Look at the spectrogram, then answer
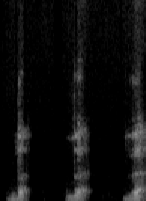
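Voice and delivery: V as a short, soft "vuh"; V said as bare "vuh", not the letter name; V sound. Shown as a demonstration. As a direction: sound out V as "vuh", one at a time. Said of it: "the V sound".

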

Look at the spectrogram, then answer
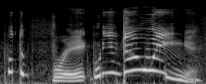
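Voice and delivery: sudden high what the frick; indignant gamer outburst; outraged surprise. Real, not acted. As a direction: caught off guard and annoyed. Gamer yelling at being killed.

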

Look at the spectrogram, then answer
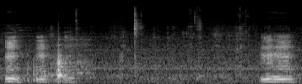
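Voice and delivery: humming with closed lips; savoring food while humming; mouth full, chewing. Real, not acted. Seen 5: Bit food just before; lips closed, cheeks working through the hums.

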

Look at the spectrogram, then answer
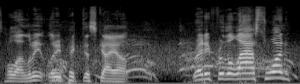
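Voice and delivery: ordinary talk, nothing marked

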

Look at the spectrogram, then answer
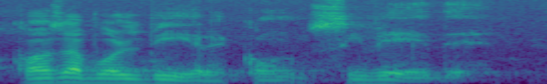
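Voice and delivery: plain reading voice

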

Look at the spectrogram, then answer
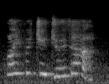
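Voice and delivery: high-pitched incredulous question; appalled disbelief. Acted. Driver hears passenger lied to mum, appalled. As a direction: pitch it right up, aghast.

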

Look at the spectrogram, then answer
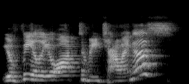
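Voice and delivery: high, furious bird squawk; avian fury squawk. A narrator's reading. Ford as penguin demanding facts, furious squawk. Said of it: "squawked Ford in avian fury".

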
